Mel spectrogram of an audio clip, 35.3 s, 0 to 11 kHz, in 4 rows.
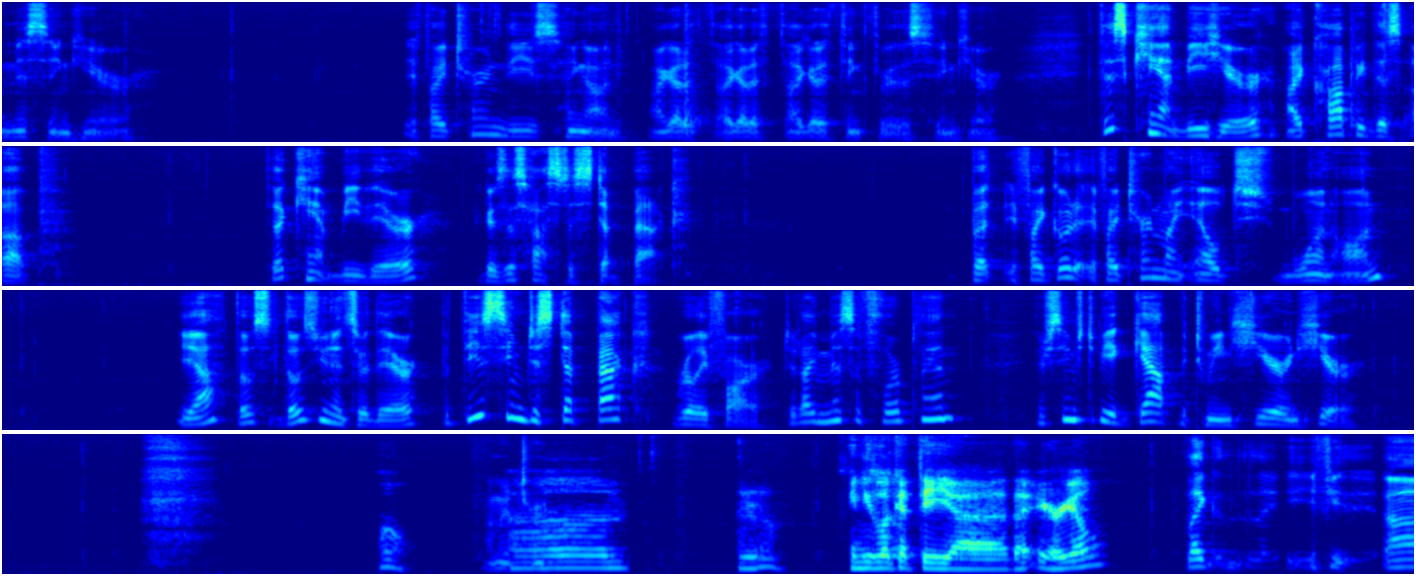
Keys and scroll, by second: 8.6 BackSpace.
